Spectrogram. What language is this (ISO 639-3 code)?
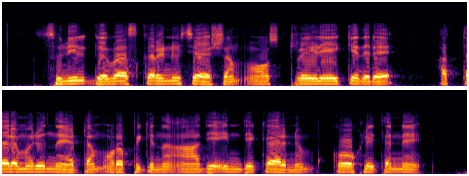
mal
